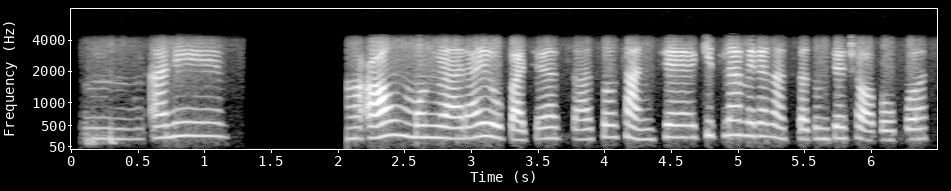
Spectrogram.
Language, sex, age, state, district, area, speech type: Goan Konkani, female, 18-30, Goa, Bardez, rural, conversation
